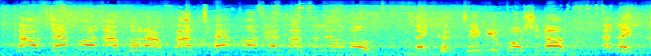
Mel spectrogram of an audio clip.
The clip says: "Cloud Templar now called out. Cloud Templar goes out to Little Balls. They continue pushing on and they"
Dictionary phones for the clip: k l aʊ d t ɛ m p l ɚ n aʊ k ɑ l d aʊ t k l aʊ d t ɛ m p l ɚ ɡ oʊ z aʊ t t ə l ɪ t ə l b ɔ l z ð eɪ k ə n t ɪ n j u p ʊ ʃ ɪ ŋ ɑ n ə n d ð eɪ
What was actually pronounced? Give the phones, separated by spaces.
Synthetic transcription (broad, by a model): k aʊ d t ɛ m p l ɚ n aʊ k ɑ d aʊ t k aʊ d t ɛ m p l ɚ ɡ oʊ z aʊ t t ə l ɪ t l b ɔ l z ð eɪ k ə n t ɪ n j u p ʊ ʃ ɪ ŋ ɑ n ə n ð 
